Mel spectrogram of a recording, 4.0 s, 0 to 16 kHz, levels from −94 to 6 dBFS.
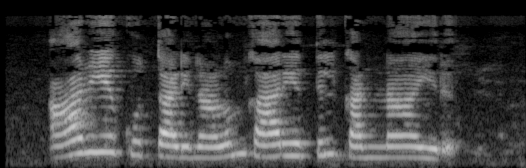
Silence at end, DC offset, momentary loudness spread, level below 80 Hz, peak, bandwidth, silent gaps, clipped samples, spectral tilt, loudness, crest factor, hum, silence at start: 0.5 s; under 0.1%; 8 LU; -72 dBFS; -6 dBFS; 11.5 kHz; none; under 0.1%; -2 dB/octave; -22 LUFS; 18 dB; none; 0.35 s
